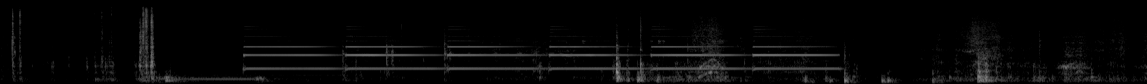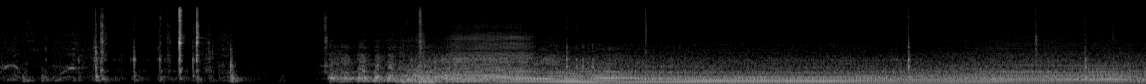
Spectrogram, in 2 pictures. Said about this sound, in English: Ford Focus. I drove it over here last night. It was intensely loud. So, I don't know how this is going to go when I fire up the fucking engine. You might not even be able to hear me anymore.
